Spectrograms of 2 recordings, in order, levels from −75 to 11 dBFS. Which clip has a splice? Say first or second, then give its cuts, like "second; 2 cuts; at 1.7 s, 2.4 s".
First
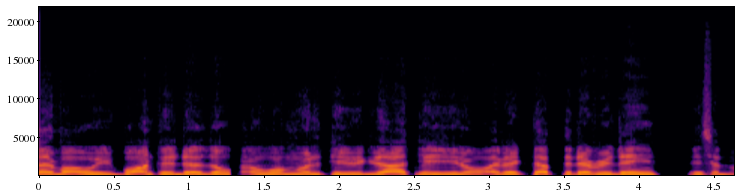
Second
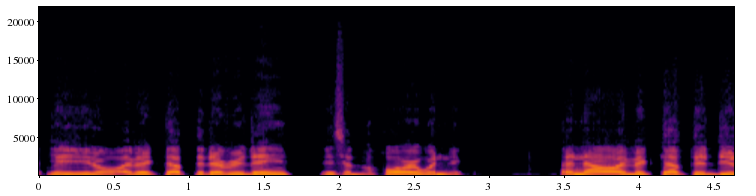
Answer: first; 1 cut; at 1.3 s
